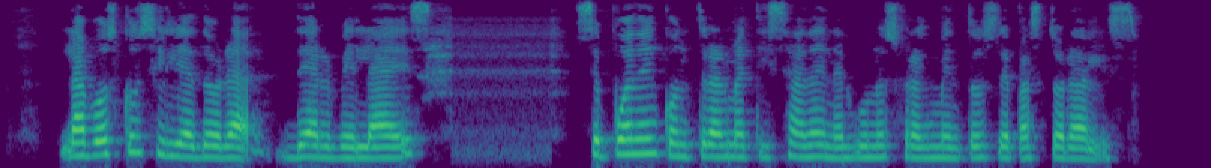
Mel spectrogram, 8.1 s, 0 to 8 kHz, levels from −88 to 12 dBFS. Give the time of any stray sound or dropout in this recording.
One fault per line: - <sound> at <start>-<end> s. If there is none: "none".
none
